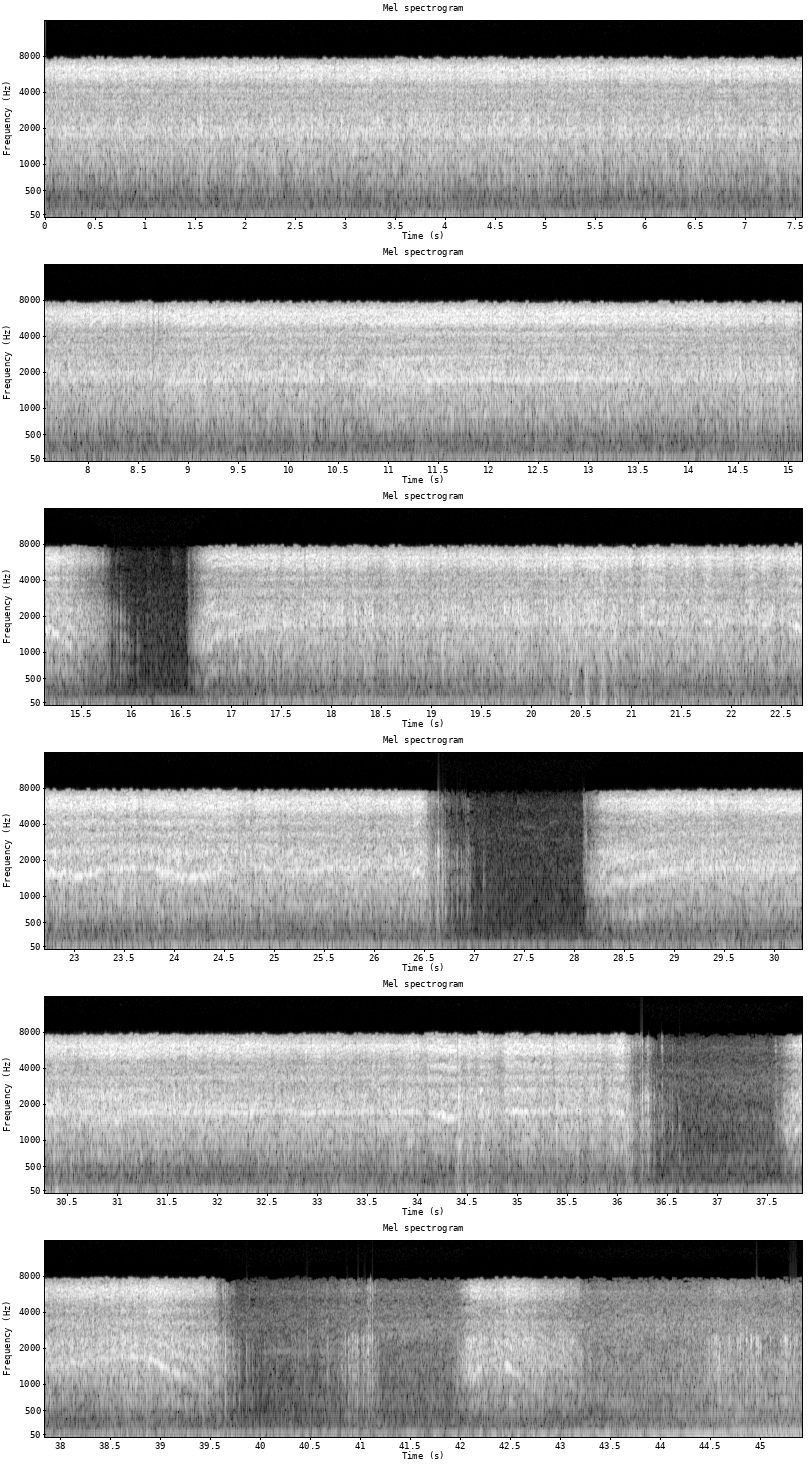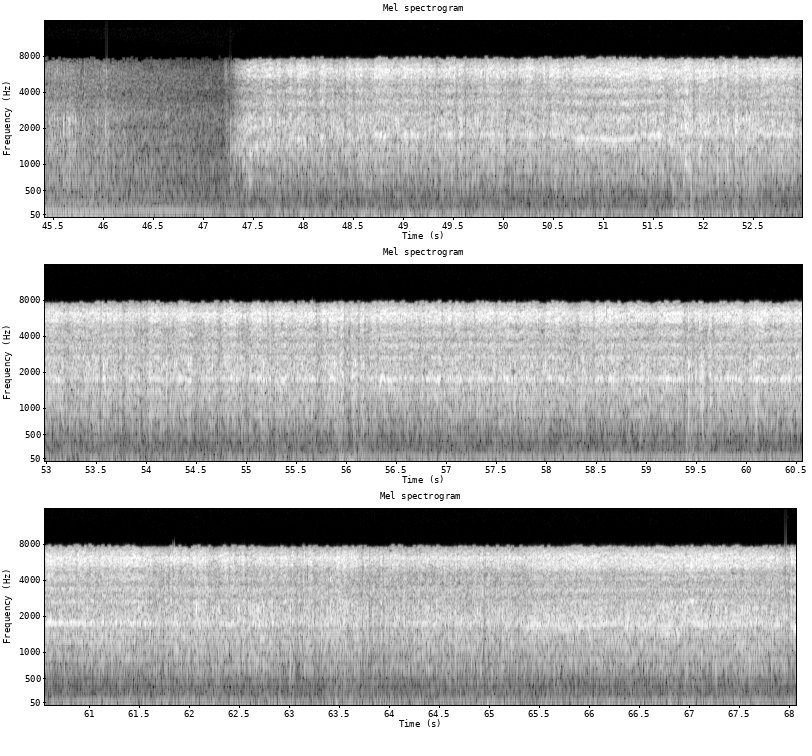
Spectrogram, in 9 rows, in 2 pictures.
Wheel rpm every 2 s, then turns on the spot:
240, 230, 230, 230, 230, 230, 230, 130, 120, 230, 240, 230, 230, 70, 160, 220, 230, 220, 40, 90, 20, 40, 30, 60, 220, 230, 230, 230, 230, 240, 230, 230, 230, 220.
26-28 36-38 44-46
